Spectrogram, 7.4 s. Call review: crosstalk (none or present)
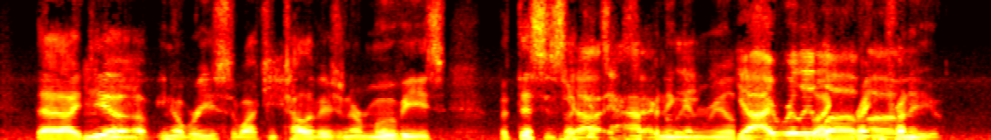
present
